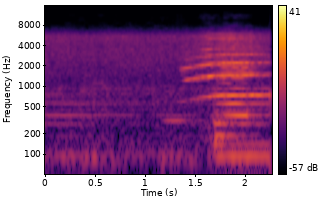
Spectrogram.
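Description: Instrumental accompaniment of a 1930 cabaret song between sung lines: quiet held chords, then about a second and a half in a note slides upward and swells into a loud sustained tone.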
